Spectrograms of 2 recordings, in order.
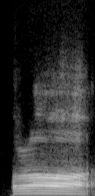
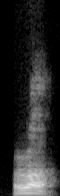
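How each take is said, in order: First: The vowel is stretched out long. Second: The vowel is cut short, not stretched. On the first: The speaker calls it right. "I have to stretch them" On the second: The speaker calls it wrong. "I would just say"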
